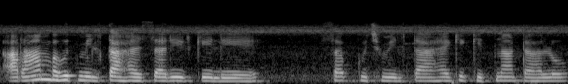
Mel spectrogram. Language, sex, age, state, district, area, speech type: Hindi, female, 60+, Uttar Pradesh, Pratapgarh, urban, spontaneous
